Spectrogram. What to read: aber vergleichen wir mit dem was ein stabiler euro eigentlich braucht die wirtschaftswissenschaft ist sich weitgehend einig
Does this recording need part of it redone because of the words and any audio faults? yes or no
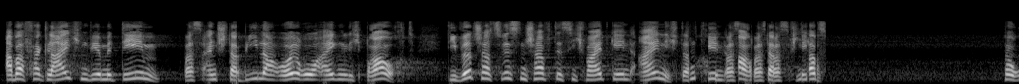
yes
